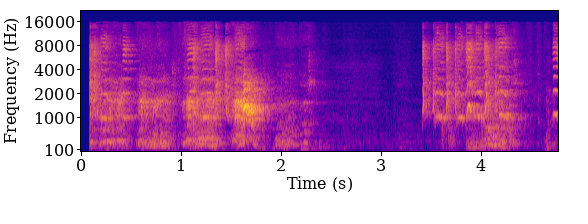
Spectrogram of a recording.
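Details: A 13-week-old Bichon Frise puppy gives a run of high, squeaky little barks and yips.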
